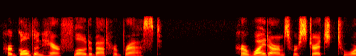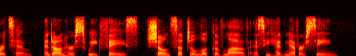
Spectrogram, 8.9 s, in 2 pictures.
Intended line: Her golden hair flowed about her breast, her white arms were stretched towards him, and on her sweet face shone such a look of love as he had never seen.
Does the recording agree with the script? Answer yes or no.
yes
